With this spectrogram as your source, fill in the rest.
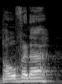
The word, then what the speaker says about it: Boveda: and now that I know that it is pronounced Bhavana I am enlightened or as the kids would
